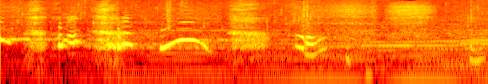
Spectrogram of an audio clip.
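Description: A woman's high-pitched giggling squeals: several short cries that rise and fall in pitch, mostly in the first second and a half, over quiet background music.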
